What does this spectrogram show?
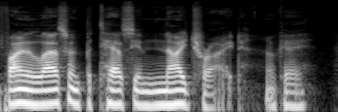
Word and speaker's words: nitride: so if he's like nitrogen isn't gonna be nitrogen eyed it'll be nitride okay uh you don't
